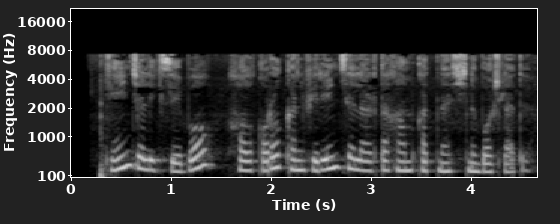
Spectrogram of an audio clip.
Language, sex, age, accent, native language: Uzbek, female, 12-17, Farg'ona, Uzbek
